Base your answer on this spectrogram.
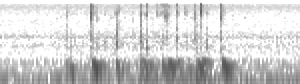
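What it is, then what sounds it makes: Plastic laptop keyboard. Fingertips type steadily on a laptop keyboard with plastic keys, producing a short run of soft, muted keystrokes. Each tap is a dull, low clack that dies away almost at once, heard over a faint steady background hiss.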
